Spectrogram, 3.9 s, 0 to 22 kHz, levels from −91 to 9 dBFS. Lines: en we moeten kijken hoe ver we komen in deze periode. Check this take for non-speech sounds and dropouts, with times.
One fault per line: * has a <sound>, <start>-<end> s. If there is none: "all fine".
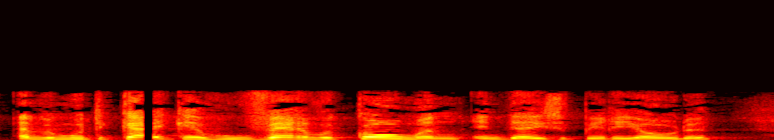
* has a dropout, 0.7-0.8 s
